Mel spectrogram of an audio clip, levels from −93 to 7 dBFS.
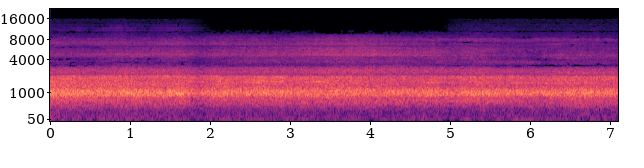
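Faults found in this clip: Digital radio blending to analogue, 1.67–5.21 s: 367 ms cross-fade to FM, level down about 2 dB, faint hiss roughly 40 dB under. Receiver lost digital lock.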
